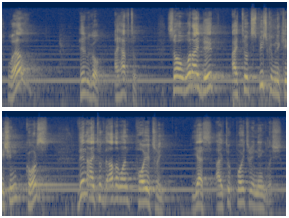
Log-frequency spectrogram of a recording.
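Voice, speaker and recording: A man from Kuwait with a Gulf Arabic accent, a native Arabic speaker, giving an animated, informal interactive lecture to students and often checking in with them. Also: sits high, background noise. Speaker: public speaking workshop lecturer. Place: echoey event hall. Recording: echoey hall, music in the background.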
